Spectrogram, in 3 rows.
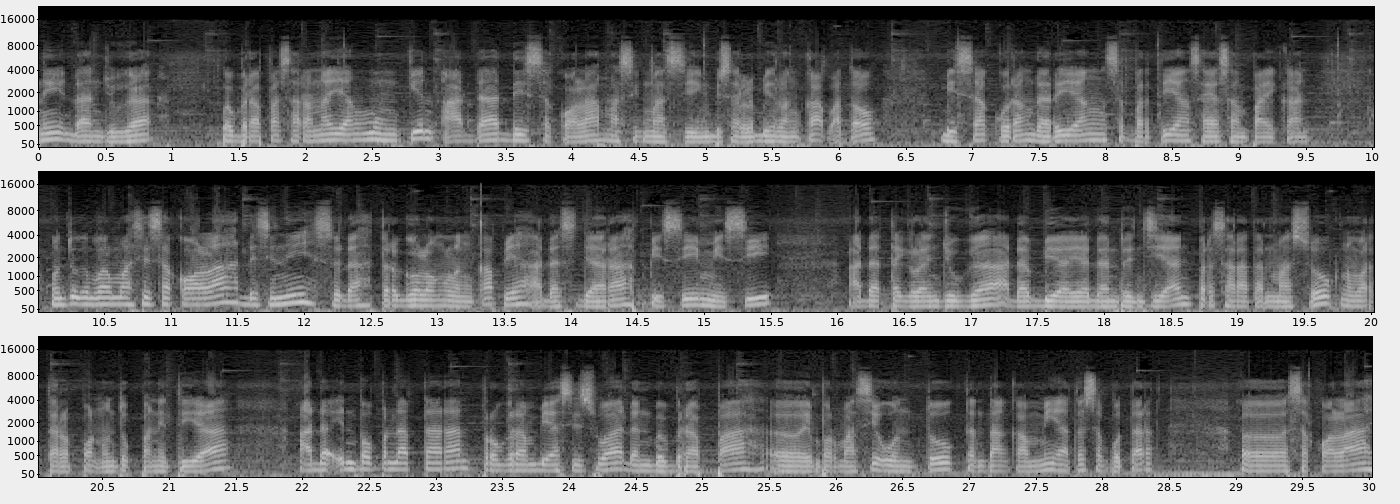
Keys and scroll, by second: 8.1 z, 29.3 z.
